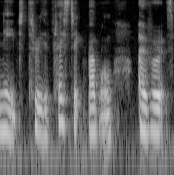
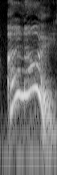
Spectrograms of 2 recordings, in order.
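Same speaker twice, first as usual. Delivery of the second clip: much higher, teasing voice; playful mystery; 5 dB louder than usual. Acted. Dad teases Ned about the plan, high and playful. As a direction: keep it a fun secret. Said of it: "said Dad".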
